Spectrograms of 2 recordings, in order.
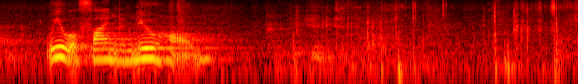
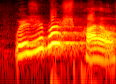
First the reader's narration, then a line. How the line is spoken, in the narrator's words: She squeaked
